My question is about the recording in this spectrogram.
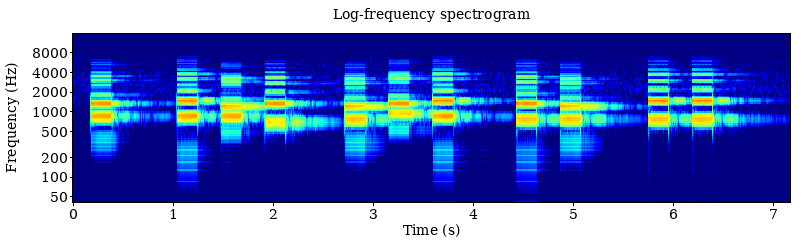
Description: DTMF, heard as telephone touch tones, dialled by machine, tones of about 210 ms, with room echo. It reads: 8 972 409 54 66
